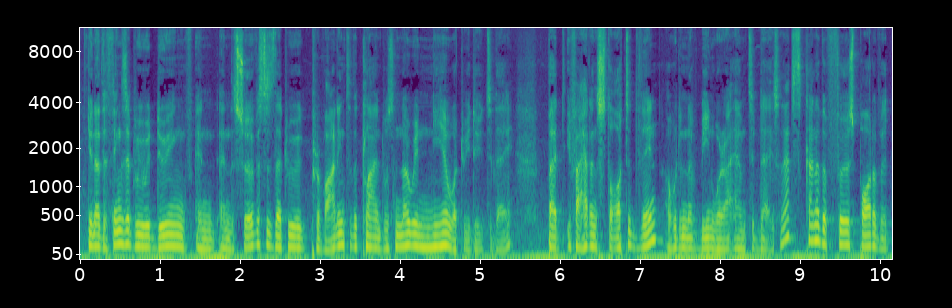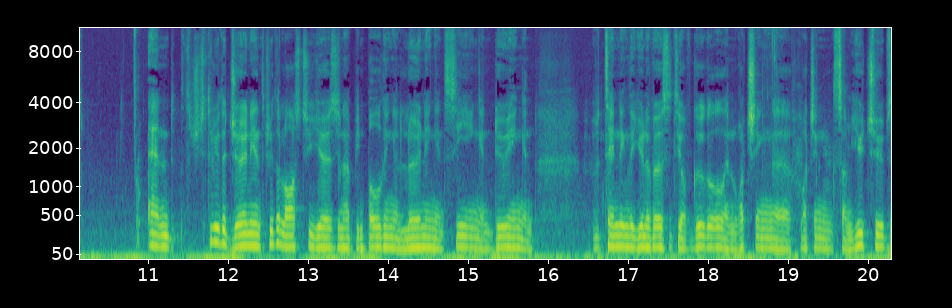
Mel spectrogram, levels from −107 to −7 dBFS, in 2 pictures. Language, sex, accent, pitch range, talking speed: English, male, South African, 100-125 Hz, 240 wpm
